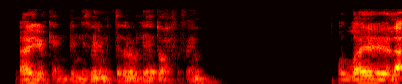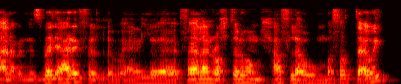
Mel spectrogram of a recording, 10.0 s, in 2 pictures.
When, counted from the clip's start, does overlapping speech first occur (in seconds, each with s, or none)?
none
